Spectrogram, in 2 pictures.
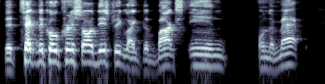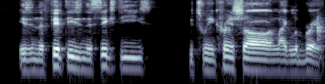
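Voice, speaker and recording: With a lowish voice and moderate pace, an Angeleno with the local accent guests on a podcast to tell his story. His talk is easygoing and slangy, with "you know what I mean" popping up often.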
